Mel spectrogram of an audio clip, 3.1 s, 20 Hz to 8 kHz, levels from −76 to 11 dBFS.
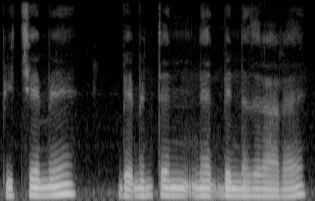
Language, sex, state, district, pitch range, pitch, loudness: Hindi, male, Arunachal Pradesh, Papum Pare, 105-120 Hz, 110 Hz, -16 LUFS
